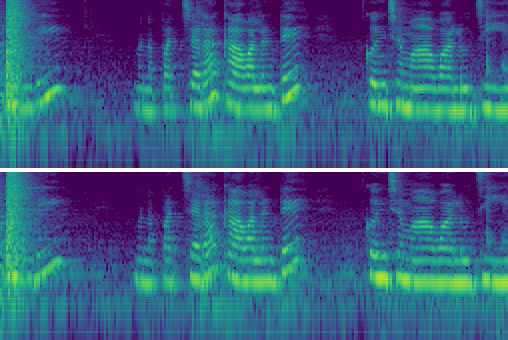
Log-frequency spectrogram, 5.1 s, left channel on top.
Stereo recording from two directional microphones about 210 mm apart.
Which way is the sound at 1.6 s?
55° left (ahead or behind).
